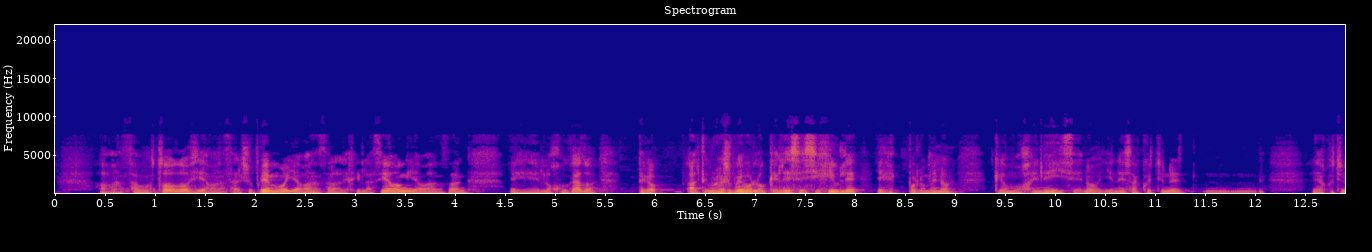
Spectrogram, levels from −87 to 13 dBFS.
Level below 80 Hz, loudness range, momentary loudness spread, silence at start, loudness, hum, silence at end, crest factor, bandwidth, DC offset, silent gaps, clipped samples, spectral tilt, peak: -62 dBFS; 6 LU; 15 LU; 0.15 s; -25 LUFS; none; 0 s; 20 dB; 8.2 kHz; under 0.1%; none; under 0.1%; -6.5 dB/octave; -4 dBFS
